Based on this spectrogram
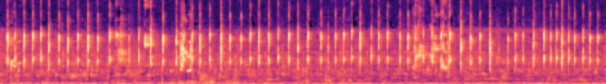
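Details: Male lovebird in breeding condition giving a rapid, continuous chatter of sharp high clicks and chirps, about six to eight per second, with brighter squeaky bursts mixed in, over a faint low hum.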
